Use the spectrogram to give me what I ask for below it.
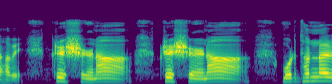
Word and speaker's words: কৃষ্ণ: কৃষ্ণ, কৃষ্ণ, মূর্ধন্যের উচ্চারণটা ণা রূপে, ণা ণা, কৃষ্ণ, ঠিক আছে, শ্রীকৃষ্ণ।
